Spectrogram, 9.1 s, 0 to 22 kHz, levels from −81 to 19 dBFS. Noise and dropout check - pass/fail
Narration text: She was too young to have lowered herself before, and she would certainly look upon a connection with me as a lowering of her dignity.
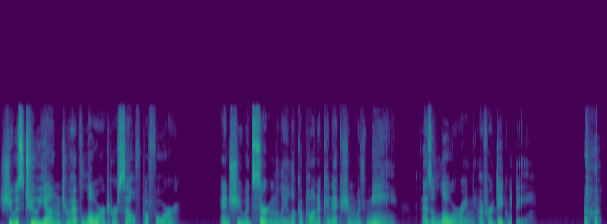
fail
